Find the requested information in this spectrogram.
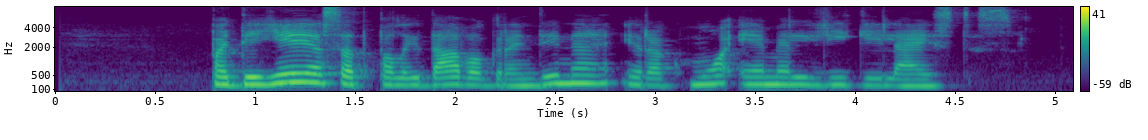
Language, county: Lithuanian, Vilnius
